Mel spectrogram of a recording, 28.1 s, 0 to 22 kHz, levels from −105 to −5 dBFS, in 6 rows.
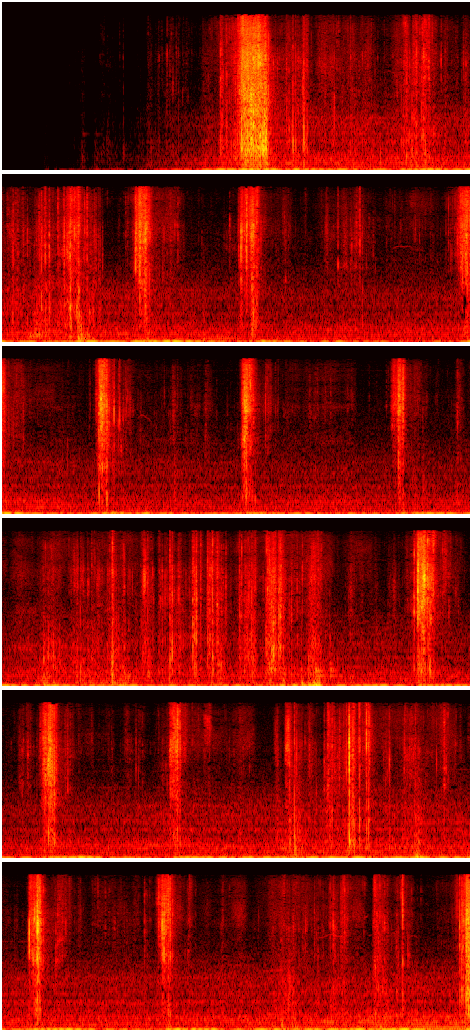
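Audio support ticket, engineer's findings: No faults found: the level rises in a smooth fade-in from the very beginning to about 2.33 s with no click or hard edge, and nothing else in the signal points to a defect in any component.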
